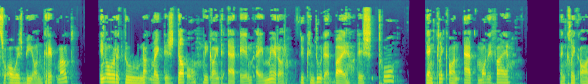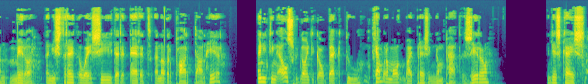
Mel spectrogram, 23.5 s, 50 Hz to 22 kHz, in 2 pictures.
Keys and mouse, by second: 2.6-5.2 middle drag, 8.0 click, 9.5-11.4 drag, 19.1 KP_0.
